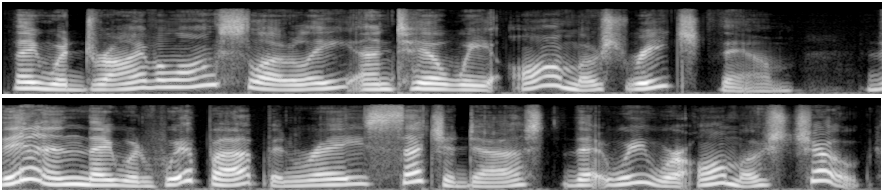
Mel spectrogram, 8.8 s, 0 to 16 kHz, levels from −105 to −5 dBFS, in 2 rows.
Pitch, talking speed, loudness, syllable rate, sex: 230 Hz, 170 wpm, -17 LUFS, 4.3 syllables/s, female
